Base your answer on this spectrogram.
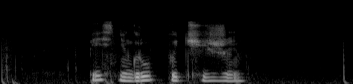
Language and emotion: Russian, neutral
